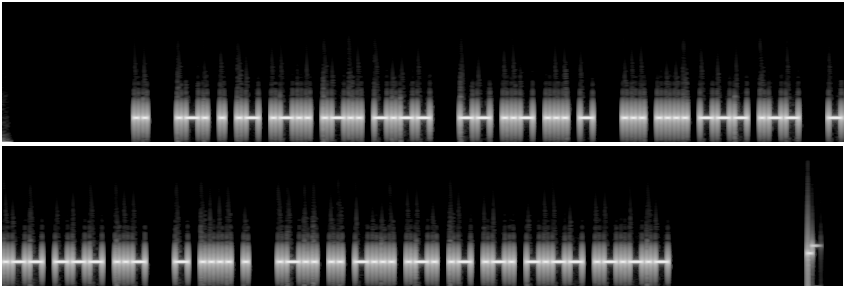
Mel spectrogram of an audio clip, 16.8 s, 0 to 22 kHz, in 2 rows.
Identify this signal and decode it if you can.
Morse code, heard as a keyed tone, about 27 wpm, 700 Hz. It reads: I REALLY MUST SHOW YOU THE LIBRARY.
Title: Sentences from Top 1000 Words - Review Part 4 - 28wpm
